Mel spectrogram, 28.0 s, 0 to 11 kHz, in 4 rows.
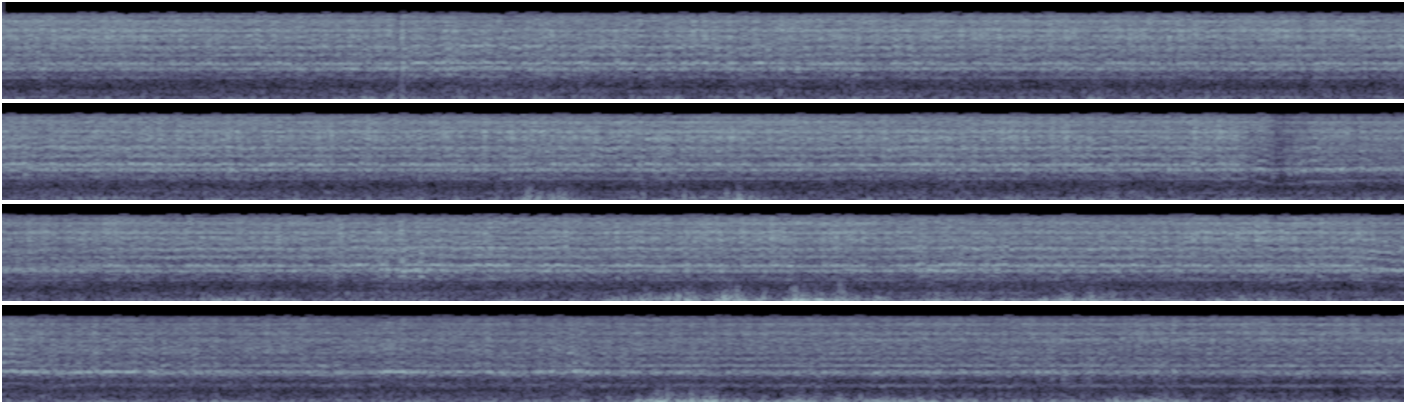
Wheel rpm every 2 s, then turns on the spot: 160, 160, 160, 160, 160, 160, 150, 160, 160, 160, 140, 110, 110, 120.
none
